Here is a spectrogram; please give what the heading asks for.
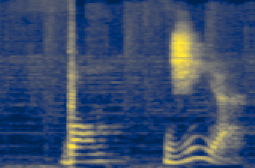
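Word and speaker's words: bom dia: always tell people that the vowels I and II will be your troublemaker because we will change some of the consonant sounds that follows them in this case you have the I and it sounds like Jean and it happens the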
